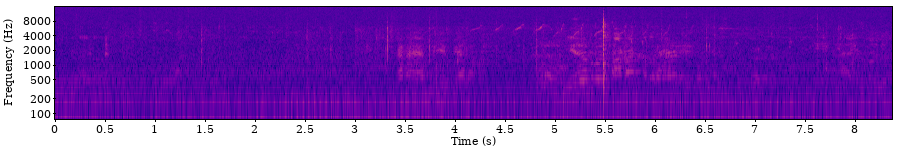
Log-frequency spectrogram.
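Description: A leather cricket ball struck once by the bat: a single sharp crack about five and a half seconds in, the loudest sound here. Players shout around the shot, and there are a few faint knocks earlier.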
